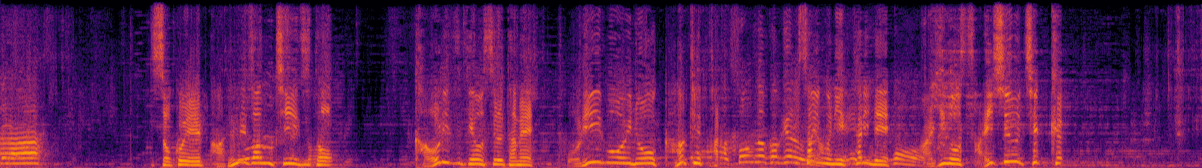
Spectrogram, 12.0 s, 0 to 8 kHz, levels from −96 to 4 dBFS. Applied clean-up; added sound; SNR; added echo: neural separator model SepFormer DNS4.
